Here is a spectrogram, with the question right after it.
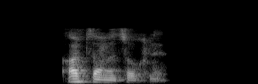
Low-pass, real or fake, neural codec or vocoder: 5.4 kHz; fake; codec, 24 kHz, 1.2 kbps, DualCodec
